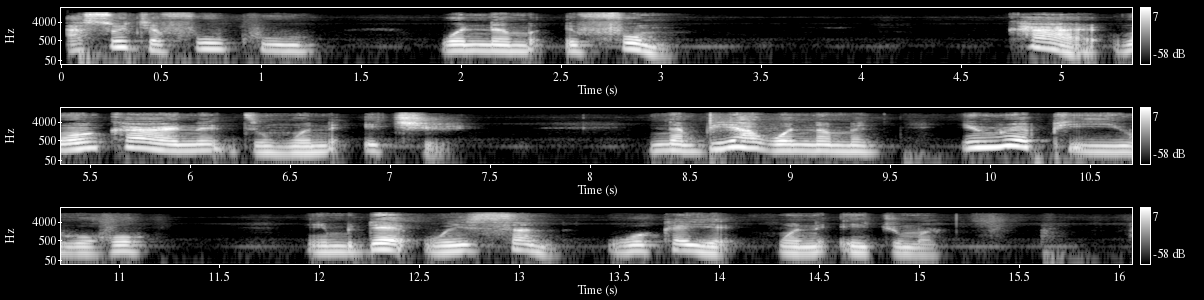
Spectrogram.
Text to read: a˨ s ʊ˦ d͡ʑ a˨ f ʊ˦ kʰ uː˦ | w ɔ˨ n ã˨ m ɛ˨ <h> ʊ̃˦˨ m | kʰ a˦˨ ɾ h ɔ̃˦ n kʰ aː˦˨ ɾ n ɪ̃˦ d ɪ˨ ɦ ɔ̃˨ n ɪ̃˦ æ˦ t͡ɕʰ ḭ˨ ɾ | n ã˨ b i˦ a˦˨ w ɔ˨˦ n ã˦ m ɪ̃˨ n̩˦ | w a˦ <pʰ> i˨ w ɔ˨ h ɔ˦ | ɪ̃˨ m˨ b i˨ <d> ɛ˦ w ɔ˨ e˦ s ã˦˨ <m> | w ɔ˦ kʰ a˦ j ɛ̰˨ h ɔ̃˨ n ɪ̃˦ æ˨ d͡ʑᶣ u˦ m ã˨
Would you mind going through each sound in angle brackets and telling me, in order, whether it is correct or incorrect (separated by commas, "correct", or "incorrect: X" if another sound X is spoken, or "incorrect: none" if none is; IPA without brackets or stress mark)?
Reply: incorrect: f, correct, correct, incorrect: n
